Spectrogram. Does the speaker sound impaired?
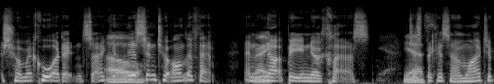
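Yes: deafness; brown cochlear implant on side of head, once damaged by water from hose and repaired; cannot answer phone calls, e.g. from Uber drivers.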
